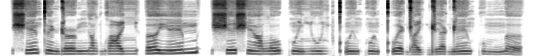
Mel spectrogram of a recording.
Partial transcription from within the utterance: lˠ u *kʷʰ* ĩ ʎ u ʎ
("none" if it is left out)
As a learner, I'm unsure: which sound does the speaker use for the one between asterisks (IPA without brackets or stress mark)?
kʷ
